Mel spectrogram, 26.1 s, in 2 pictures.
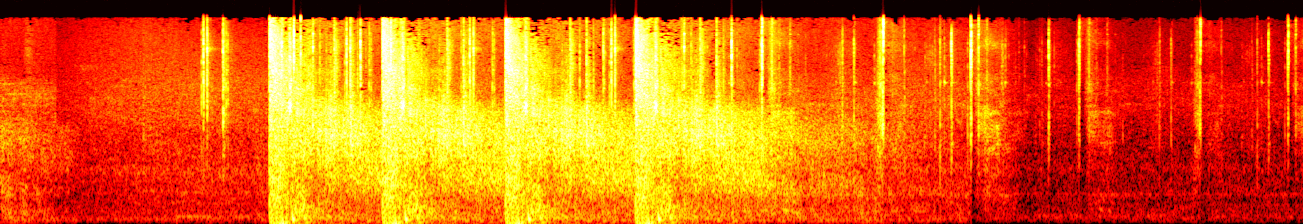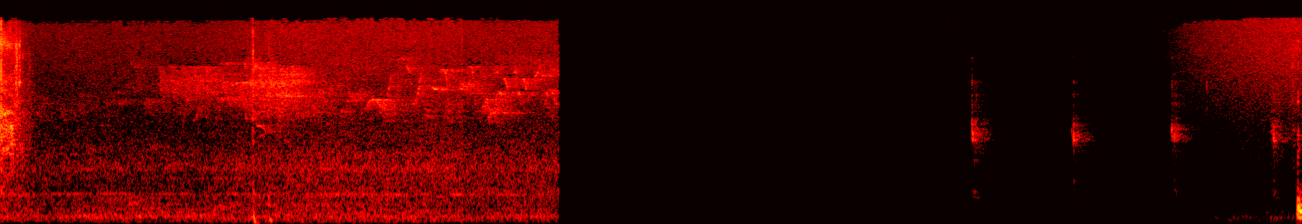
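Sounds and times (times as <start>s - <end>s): gunshots echoing: 2.7s - 9.9s
faint clicks: 6.9s - 13.3s.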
